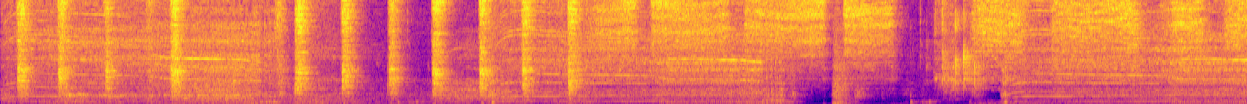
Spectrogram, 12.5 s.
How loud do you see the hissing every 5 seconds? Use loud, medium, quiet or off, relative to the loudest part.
loud, loud, medium.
